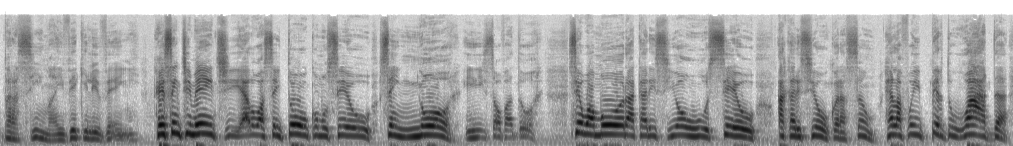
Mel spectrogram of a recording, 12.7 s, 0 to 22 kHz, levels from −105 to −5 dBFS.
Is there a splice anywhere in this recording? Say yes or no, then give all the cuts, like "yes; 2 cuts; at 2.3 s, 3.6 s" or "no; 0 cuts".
yes; 3 cuts; at 1.8 s, 9.7 s, 11.0 s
